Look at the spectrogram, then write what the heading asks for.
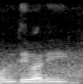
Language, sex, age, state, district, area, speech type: Bengali, female, 18-30, West Bengal, Alipurduar, rural, spontaneous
